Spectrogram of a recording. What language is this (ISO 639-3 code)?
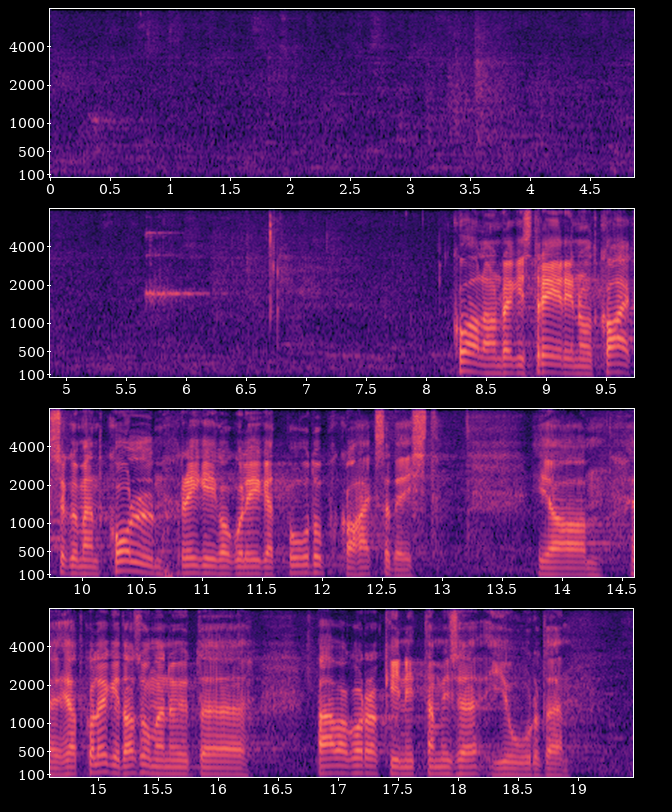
est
